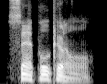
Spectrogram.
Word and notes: sepulchral: British English

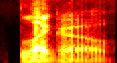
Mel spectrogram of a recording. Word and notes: Lego: American English

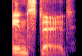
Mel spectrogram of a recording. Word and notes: instead: British English

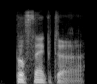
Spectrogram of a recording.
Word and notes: perfecta: British English

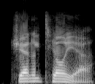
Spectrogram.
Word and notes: genitalia: American English

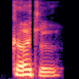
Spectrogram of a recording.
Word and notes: kirtle: Indian

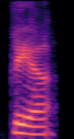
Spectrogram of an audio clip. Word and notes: player: Indian

